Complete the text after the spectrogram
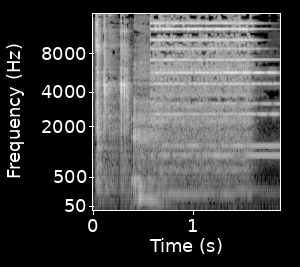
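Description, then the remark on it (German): A telephone rings with an incoming call at Figarino's bicycle shop (Figarinos Fahrradladen): two quick bright clicks, then a steady, shrill, buzzing ring that holds for about a second before stopping. “Du hast eine gute Chance, es herauszufinden, indem du den Anruf annimmst, mein Freund.”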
